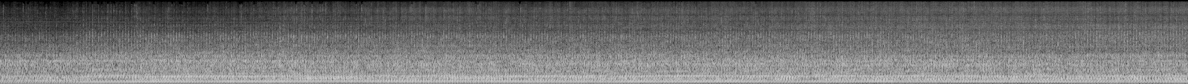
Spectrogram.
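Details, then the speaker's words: Hoover Commercial C1310 upright vacuum: smooth, steady motor hum at constant pitch, no slapping or squealing, during an agitation test on rice and sawdust; runs normally. "okay so third belter charm and put on another belt these were a load of belts that I bought when I was in the States and these well it worked it worked so much better"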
